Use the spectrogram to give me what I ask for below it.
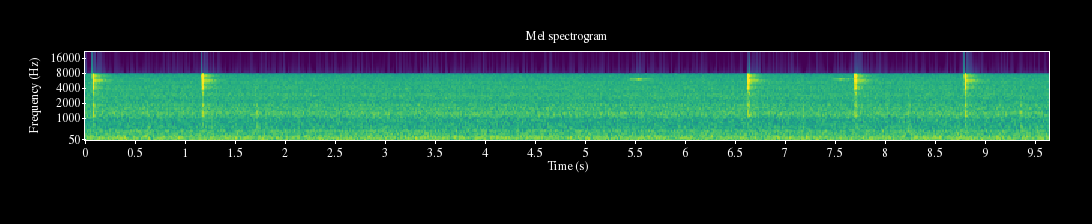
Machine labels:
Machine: valve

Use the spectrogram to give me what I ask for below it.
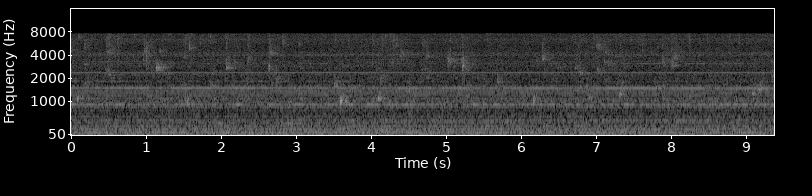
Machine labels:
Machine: pump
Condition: normal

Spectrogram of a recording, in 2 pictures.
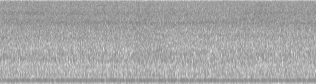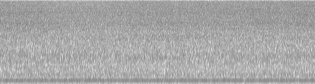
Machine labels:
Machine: pump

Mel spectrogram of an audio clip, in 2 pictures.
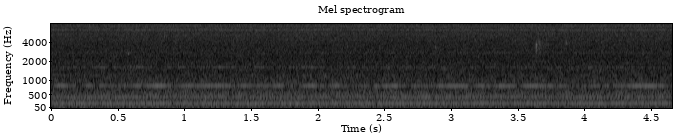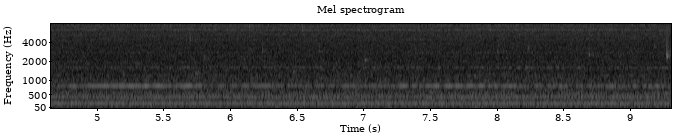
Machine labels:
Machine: pump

